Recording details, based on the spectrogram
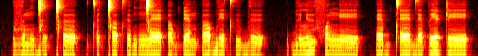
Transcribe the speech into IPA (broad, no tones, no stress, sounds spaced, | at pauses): v ɘ m ɡ͡ǀ ɘ ǀʰ ə | tʼ ə ǀ ʌ t̪ʰ ɘ b ŋ͡ǀ ɛ ʔ ʌ b ɗ ɛ m ʔ ʌ b e t̪ʰ ɨ b ɘ | ɓ ɨ l ɨ f ʌ ŋ e | ɛ b tʼ ɛ d̪ ɛ p e ʈ e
